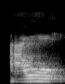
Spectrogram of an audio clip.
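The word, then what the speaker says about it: Pawol: Powell.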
